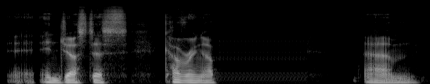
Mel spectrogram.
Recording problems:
audio freezing; at 2 s for 1 s

